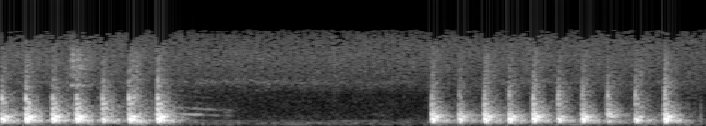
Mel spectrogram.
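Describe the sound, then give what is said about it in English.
Loud, rapid knocking on the locked door of a room: a quick burst of about six raps, a pause of nearly two seconds, then a longer run of around ten sharp, insistent knocks. “I'll try the door. Ah, it's locked.”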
